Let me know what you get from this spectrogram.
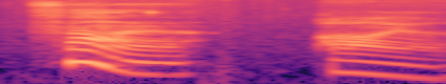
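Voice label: "fire", British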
